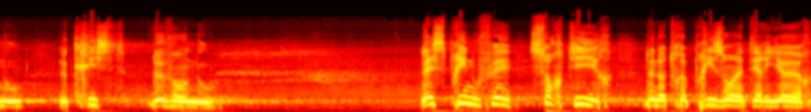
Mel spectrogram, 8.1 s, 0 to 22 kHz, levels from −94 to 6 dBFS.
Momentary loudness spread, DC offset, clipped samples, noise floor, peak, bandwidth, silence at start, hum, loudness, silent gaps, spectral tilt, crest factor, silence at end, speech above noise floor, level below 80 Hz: 20 LU; under 0.1%; under 0.1%; -37 dBFS; -2 dBFS; 12.5 kHz; 0 s; 50 Hz at -45 dBFS; -15 LUFS; none; -4.5 dB/octave; 14 dB; 0 s; 22 dB; -52 dBFS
